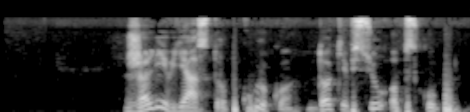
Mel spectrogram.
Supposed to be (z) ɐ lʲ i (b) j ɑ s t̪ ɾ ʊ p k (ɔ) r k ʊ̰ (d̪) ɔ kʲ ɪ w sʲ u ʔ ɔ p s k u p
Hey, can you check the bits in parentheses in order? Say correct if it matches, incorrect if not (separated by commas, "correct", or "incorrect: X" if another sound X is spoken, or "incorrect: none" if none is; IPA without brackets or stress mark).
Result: incorrect: ʒ, incorrect: w, incorrect: u, correct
